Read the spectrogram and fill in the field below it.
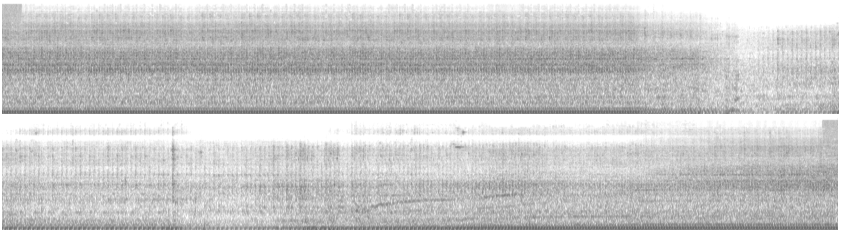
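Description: A tractor engine runs steadily in reverse gear, a loud droning hum that dips briefly midway before settling back to an even, close running note.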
